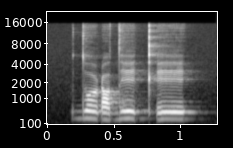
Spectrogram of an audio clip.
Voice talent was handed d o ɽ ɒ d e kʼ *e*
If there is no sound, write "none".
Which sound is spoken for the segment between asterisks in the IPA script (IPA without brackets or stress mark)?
e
